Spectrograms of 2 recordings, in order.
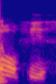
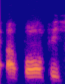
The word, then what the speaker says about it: Apophis: il titolo della tua canzone, Apophis, come si pronuncia? Apophis.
